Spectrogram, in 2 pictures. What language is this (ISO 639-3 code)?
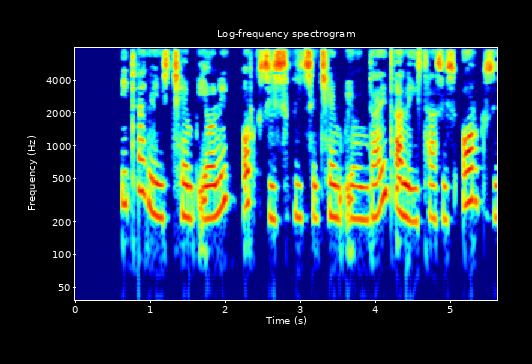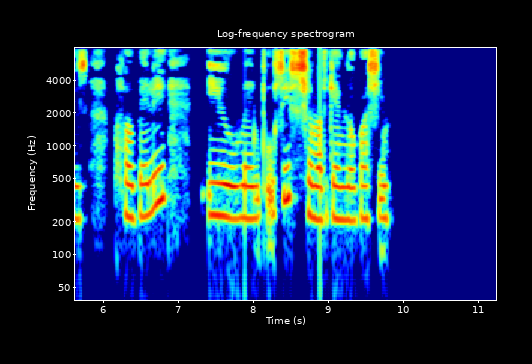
kat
